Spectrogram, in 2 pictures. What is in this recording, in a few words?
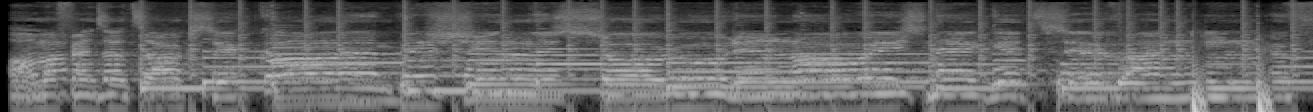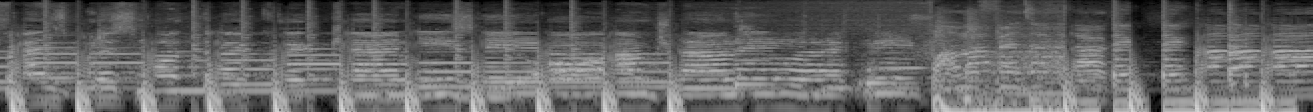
Funk sped Up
